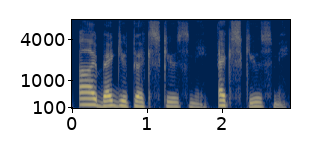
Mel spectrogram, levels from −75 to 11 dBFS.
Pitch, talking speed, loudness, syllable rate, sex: 145 Hz, 165 wpm, -18 LUFS, 4.6 syllables/s, female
